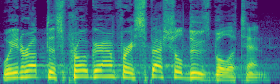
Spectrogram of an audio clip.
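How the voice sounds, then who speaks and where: An actor playing a radio news announcer in a live audio drama, speaking in formal newscaster style. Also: male voice, sits high, big pitch swings, brisk, big-room sound.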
